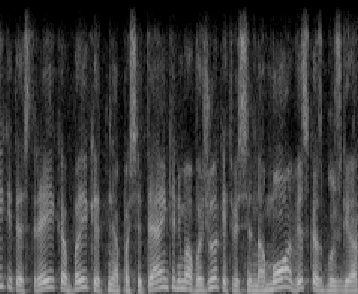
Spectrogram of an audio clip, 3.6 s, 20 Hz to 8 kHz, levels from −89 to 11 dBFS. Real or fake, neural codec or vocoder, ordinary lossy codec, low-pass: fake; vocoder, 22.05 kHz, 80 mel bands, WaveNeXt; Opus, 32 kbps; 7.2 kHz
